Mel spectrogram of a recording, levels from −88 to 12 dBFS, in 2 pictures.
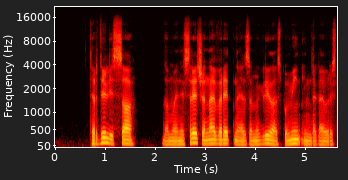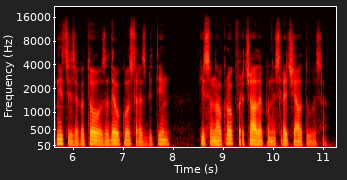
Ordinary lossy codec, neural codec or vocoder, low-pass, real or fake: none; codec, 44.1 kHz, 7.8 kbps, DAC; 19.8 kHz; fake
